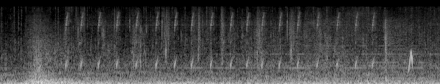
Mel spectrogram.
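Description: Cartoon soundtrack of music and sound effects: a falling swoop just after the start, then a quick even run of light ticks, about six a second, over a low hum.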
